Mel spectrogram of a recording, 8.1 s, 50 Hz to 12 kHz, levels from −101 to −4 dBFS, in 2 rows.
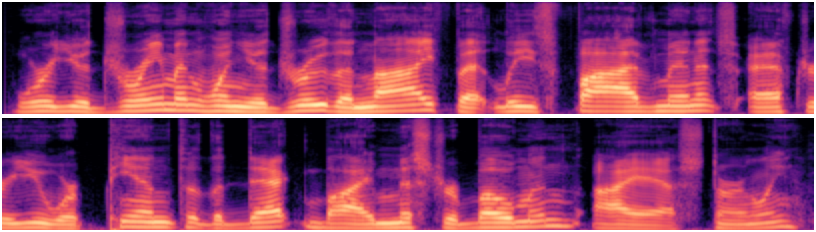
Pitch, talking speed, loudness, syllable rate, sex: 140 Hz, 185 wpm, -17 LUFS, 4.7 syllables/s, male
